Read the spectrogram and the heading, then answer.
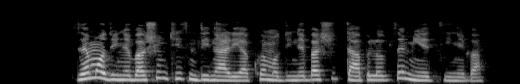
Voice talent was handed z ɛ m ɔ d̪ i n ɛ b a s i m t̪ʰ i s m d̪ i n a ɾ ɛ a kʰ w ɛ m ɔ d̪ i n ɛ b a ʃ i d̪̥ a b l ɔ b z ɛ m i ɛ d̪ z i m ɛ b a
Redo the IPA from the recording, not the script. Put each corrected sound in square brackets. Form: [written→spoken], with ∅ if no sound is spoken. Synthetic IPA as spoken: z ɛ m ɔ d̪ i n ɛ b a [s→ʃ] i m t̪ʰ i s m d̪ i n a ɾ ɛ a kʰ w ɛ m ɔ d̪ i n ɛ b a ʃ i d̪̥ a b l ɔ b z ɛ m i ɛ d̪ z i [m→n] ɛ b a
